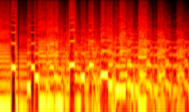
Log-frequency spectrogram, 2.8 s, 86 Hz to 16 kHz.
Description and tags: Busted Acid Noize 06
These short noise loops were made with a free buggy TB-303 emulator VST.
